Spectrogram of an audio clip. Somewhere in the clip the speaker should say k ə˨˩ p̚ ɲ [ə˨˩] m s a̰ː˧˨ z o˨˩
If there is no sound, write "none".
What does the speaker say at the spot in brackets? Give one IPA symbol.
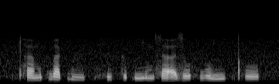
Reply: ə˨˩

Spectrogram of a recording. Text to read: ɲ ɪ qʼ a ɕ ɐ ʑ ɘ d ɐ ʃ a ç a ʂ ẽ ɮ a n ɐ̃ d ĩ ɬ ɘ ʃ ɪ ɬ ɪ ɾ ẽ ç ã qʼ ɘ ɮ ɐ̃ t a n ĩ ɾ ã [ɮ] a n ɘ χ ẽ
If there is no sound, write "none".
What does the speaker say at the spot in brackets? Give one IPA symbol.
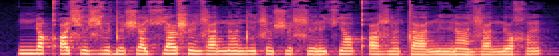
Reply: ɮ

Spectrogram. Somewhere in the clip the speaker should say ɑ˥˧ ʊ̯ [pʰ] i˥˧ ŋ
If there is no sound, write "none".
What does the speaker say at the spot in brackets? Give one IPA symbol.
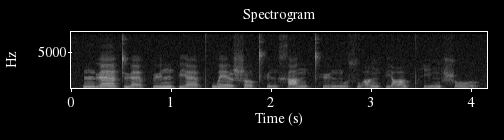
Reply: pʰ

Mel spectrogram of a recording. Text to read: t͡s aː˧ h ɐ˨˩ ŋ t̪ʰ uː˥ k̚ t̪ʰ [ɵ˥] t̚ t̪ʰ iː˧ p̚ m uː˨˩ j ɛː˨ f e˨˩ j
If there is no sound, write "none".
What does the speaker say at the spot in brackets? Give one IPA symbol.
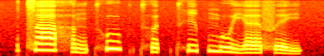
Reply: ɵ˨˥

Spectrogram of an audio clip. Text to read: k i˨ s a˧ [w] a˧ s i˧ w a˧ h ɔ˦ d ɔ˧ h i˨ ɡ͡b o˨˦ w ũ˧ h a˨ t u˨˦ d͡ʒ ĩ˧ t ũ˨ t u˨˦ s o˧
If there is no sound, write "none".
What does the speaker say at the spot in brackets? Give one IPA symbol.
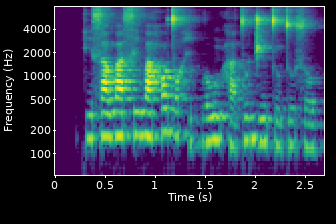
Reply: w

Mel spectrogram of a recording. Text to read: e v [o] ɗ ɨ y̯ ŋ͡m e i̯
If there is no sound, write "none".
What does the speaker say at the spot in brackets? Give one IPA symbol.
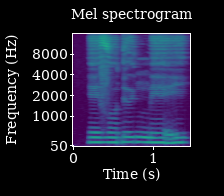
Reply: o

